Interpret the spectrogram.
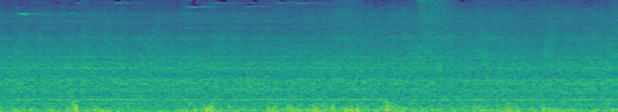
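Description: Wind buffeting the microphone over the distant, steady rumble of an approaching O-Train diesel railcar, with a faint steady hum throughout.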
